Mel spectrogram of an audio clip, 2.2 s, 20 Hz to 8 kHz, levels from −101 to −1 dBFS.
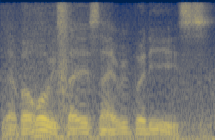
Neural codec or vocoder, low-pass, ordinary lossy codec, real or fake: codec, 16 kHz in and 24 kHz out, 1 kbps, XY-Tokenizer; 7.2 kHz; none; fake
